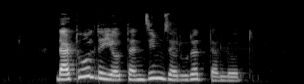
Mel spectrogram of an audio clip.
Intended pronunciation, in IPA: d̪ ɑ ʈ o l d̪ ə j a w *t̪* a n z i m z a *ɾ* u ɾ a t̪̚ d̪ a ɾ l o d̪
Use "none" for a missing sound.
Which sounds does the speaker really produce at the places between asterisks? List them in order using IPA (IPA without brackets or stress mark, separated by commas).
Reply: t̪, ɾ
